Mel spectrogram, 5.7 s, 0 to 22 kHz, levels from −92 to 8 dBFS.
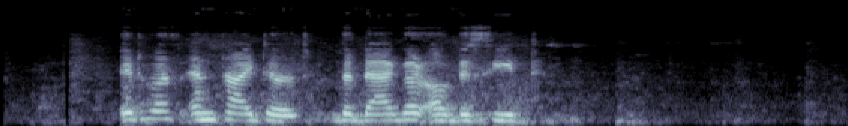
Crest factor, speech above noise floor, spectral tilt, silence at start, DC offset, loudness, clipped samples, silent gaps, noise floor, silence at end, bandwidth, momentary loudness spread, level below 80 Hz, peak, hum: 18 dB; 43 dB; -6 dB/octave; 0.8 s; under 0.1%; -15 LUFS; under 0.1%; none; -58 dBFS; 1.5 s; 7.8 kHz; 5 LU; -56 dBFS; 0 dBFS; none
